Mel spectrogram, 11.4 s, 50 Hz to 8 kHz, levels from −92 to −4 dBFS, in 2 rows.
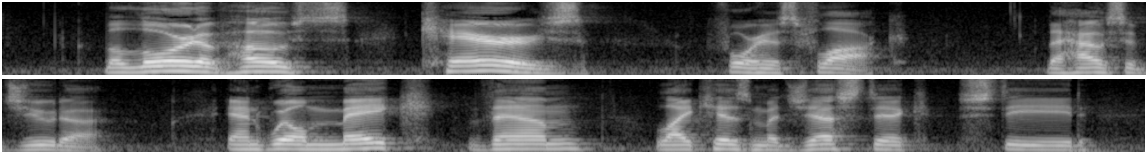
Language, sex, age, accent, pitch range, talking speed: English, male, 40-59, American, 130-165 Hz, 105 wpm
